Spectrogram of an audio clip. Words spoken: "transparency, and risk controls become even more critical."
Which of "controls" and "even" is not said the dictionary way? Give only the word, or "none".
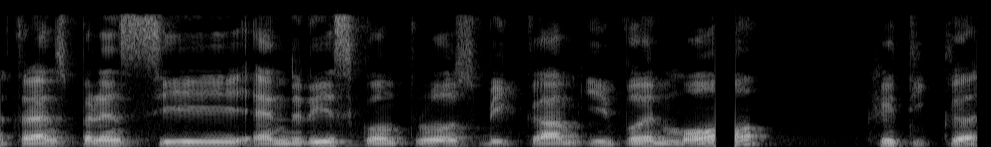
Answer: controls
